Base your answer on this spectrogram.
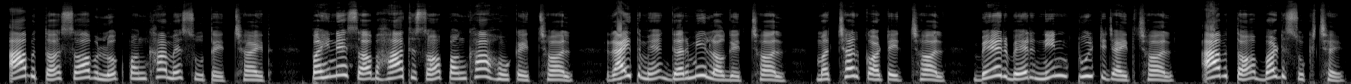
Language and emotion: Maithili, neutral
